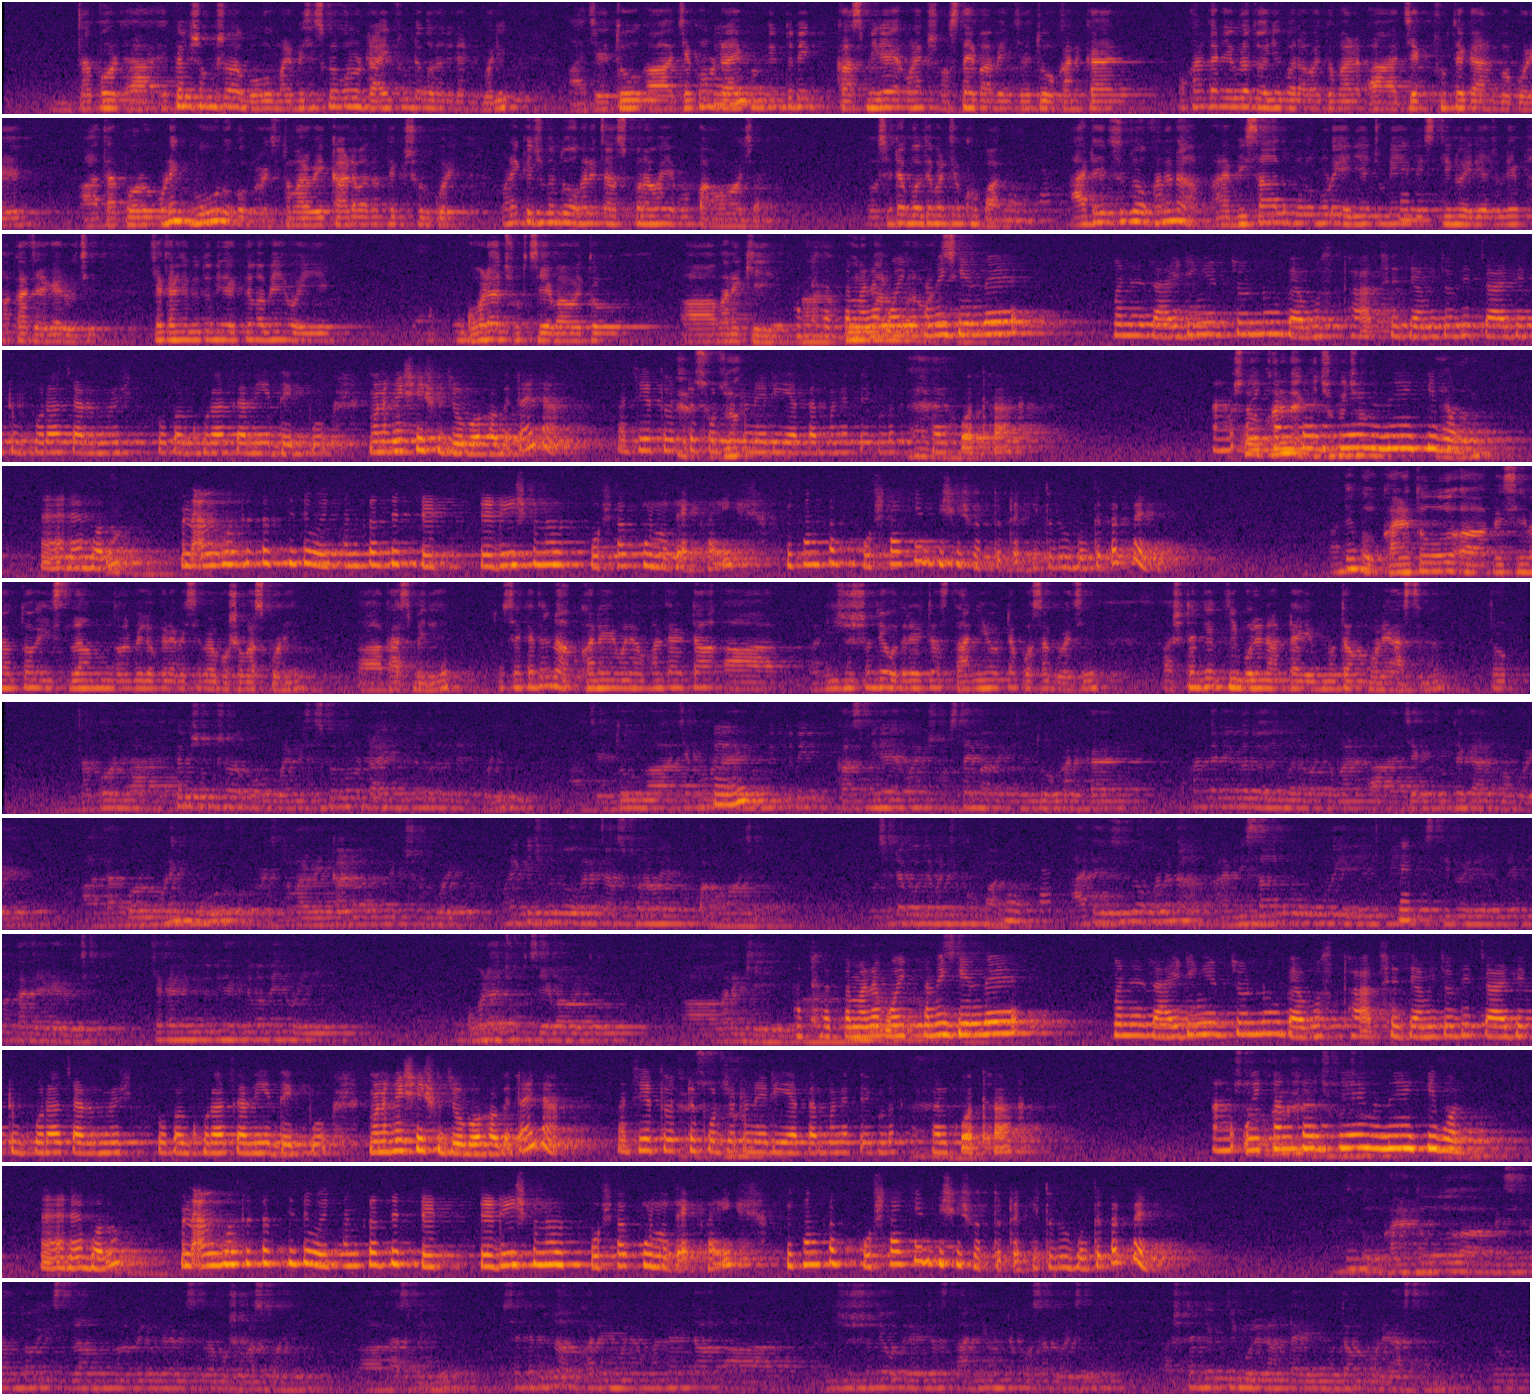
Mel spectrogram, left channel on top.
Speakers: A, on the left; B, on the right.
A: উম, তারপর আহ, একটা বেশ সমস্যা হয় বহু মানে বিশেষ করে কোনো ড্রাই ফ্রুটের কথা যদি আমি বলি আহ, যেহেতু আহ, যে কোনো
B: হুম
A: ড্রাই ফ্রুট কিন্তু তুমি কাশ্মীরে অনেক সস্তায় পাবে যেহেতু ওখানকার ওখানকার এগুলো তৈরি করা হয় তোমার জ্যাক ফ্রুট থেকে আরম্ভ করে আর তারপর অনেক বহু রকম রয়েছে তোমার ওই কাঠবাদাম থেকে শুরু করে অনেক কিছু কিন্তু ওখানে চাষ করা হয় এবং পাওয়া যায় তো সেটা বলতে পারি যে খুব ভালো
B: হুম।
A: আর একটা জিনিস হচ্ছে ওখানে না মানে বিশাল বড় বড় এরিয়া জুড়ে
B: হুম,
A: বিস্তীর্ণ এরিয়া জুড়ে ফাঁকা জায়গা রয়েছে যেখানে কিন্তু তুমি দেখতে পাবে ওই আহ, ঘোড়া ছুটছে বা হয়তো আহ মানে কি
B: আচ্ছা
A: আহ
B: আচ্ছা
A: গরু
B: মানে
A: পালন
B: ওইখানে
A: করা হচ্ছে
B: গেলে মানে রাইডিং এর জন্য ব্যবস্থা আছে যে আমি যদি চাই যে একটু ঘোড়া চালানো শিখবো বা ঘোড়া চালিয়ে দেখবো মনে হয় সেই সুযোগও হবে তাই না আর যেহেতু
A: হ্যাঁ,
B: একটা পর্যটন
A: সুযোগ
B: এরিয়া তার মানে তো এগুলো থাকার
A: হ্যাঁ,
B: কথা আর
A: আসলে
B: ওইখানকার
A: ওখানে না কিছু,
B: যে
A: কিছু
B: মানে কি
A: হ্যাঁ,
B: বলবো
A: বলো,
B: হ্যাঁ হ্যাঁ বলো
A: বলো, বলো।
B: মানে আমি বলতে চাচ্ছি যে ওইখানকার যে ট্রেডিশনাল পোশাক গুলো দেখায় ওইখানকার পোশাকের বিশেষত্বটা কি তুমি বলতে পারবে
A: আহ দেখো ওখানে তো আহ, বেশিরভাগ তো ইসলাম ধর্মী লোকেরা বেশিরভাগ বসবাস করে আহ, কাশ্মীরে তো সেক্ষেত্রে না ওখানে মানে ওখানকার একটা আহ, নিজস্ব যে ওদের একটা স্থানীয় একটা পোশাক রয়েছে আর সেটাকে কি বলে নামটা এই মুহূর্তে আমার মনে আসছে না তো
